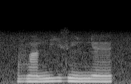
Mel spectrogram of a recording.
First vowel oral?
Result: no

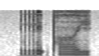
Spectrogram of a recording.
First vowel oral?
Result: yes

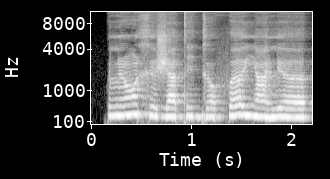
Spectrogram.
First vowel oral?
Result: no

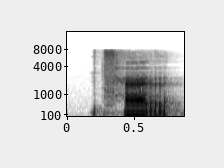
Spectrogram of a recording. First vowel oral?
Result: yes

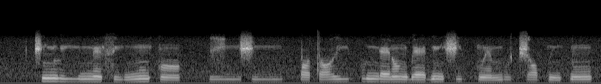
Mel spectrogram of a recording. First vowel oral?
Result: no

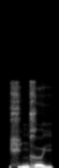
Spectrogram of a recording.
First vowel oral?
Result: yes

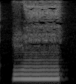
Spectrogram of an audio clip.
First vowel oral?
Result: no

